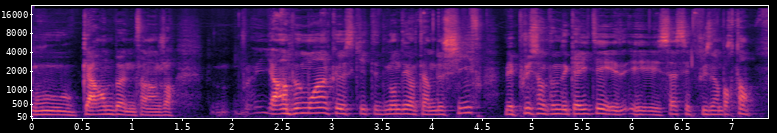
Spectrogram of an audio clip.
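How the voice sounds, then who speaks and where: A man talks at a fairly quick pace in a dark, mellow tone with ordinary pitch variation. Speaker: tarot reader. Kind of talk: tarot reading to camera. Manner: fast; hesitant, many fillers.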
